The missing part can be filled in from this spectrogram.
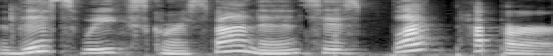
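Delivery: put-on sleazy, suggestive, smutty secretary voice. Asked to present the correspondence of the week, smutty secretary voice. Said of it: "that smutty secretary voice".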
